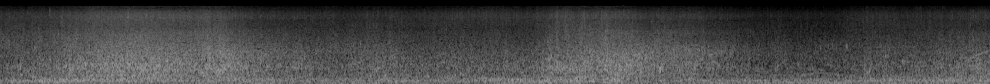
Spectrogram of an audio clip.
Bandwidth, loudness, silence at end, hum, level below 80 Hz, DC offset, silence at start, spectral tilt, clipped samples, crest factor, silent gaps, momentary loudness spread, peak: 16.5 kHz; -28 LUFS; 0 s; none; -44 dBFS; under 0.1%; 0 s; -3.5 dB/octave; under 0.1%; 18 dB; none; 10 LU; -12 dBFS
